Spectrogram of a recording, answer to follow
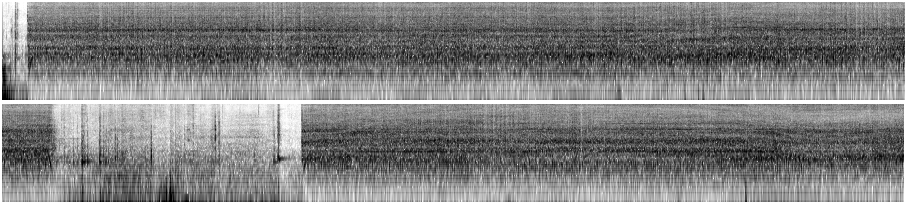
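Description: Huter hedge trimmer running, its reciprocating blades shearing the top of a columnar thuja. It stops for about two seconds near the middle, then runs on.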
